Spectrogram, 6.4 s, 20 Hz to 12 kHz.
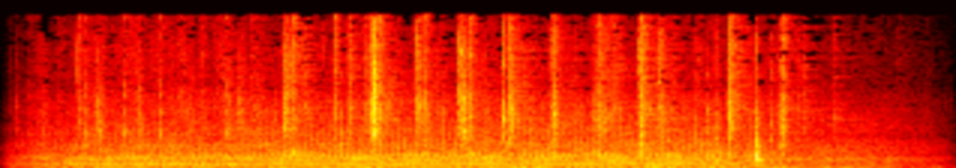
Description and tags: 17 - End of tape
End of the tape on a 16mm projector - Brand: Eiki
Final de la cinta en proyector de 16mm - Marca: Eiki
